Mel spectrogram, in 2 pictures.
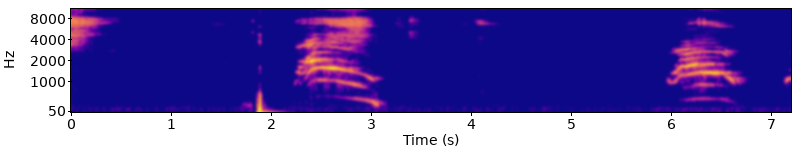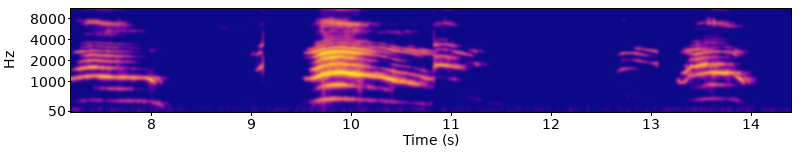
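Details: Cat crying like a baby with a series of plaintive, harmonic meows, one long loud wail near the middle, others shorter and repeated, preceded by a single sharp click.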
